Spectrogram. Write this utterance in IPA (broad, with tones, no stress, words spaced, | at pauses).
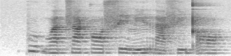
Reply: ku˦˨ ɡʷa˦t͡sa˦kɔ˦si˦˨ lĩ˦ra˨sĩ˦kʼɔ˦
